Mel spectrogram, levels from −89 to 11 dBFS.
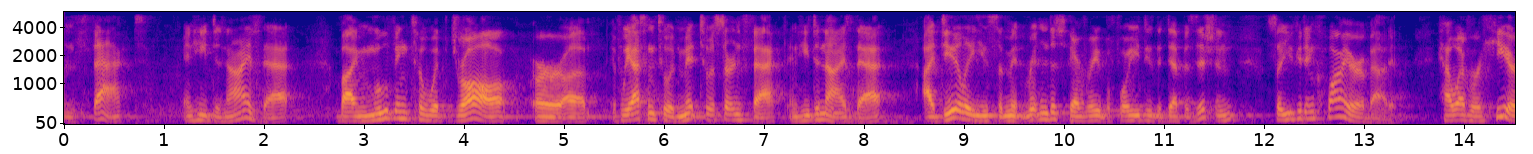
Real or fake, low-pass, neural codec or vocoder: fake; 5.4 kHz; codec, 24 kHz, 6 kbps, HILCodec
